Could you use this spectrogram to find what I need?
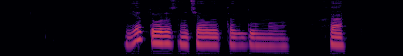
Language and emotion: Russian, sad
